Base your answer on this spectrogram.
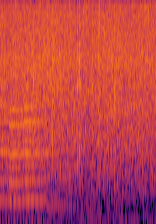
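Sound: heavy rain falling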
